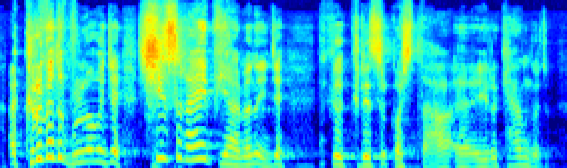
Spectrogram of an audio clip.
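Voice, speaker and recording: High, lively Korean-style pastor preaching. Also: male voice, very fast. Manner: animated storytelling, acting out quoted lines. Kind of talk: sermon.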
